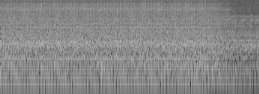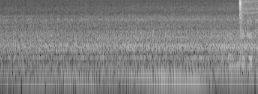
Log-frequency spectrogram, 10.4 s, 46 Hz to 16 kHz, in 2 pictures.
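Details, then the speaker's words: 2003 Stewart & Stevenson M1078 diesel truck cold start: deep, steady idle shifting its beat as it adjusts itself; normal settling, air pressure building, pop-off valve heard. "the idle adjusting itself somewhat here."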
